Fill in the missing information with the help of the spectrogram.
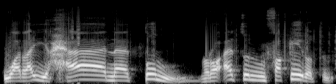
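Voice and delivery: slow, with রাইহানাতুন running straight into রাআতুন and the alif of ইমরাতুন left silent; careful Arabic pronunciation. Shown as a demonstration. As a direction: say রাইহানাতুন রাআতুন as one linked phrase, slowly. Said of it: "উচ্চারণটা কিভাবে করেছি একটু খেয়াল করুন". (ধীরে, রাইহানাতুন আর রাআতুন জুড়ে দিয়ে উচ্চারণ)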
